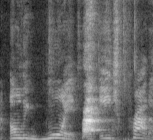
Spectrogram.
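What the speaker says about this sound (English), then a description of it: "That was my dog was looking outside." A dog indoors near an open door, barking at something outside in a few short, close yips and woofs, mixed in with a person talking.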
